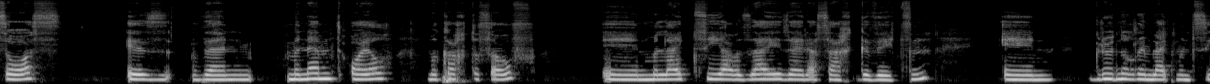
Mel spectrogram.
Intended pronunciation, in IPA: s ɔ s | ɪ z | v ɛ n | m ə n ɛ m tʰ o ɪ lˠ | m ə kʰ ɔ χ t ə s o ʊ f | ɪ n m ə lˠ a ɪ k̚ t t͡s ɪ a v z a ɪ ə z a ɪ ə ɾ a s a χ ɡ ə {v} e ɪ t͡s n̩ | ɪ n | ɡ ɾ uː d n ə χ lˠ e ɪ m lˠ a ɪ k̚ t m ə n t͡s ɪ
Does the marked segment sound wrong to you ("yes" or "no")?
no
